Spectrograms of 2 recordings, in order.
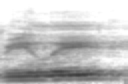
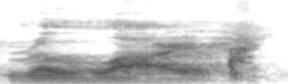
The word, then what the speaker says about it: rely: the next one here rely not really not R rely okay long ey sound at the end there I rely on AI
